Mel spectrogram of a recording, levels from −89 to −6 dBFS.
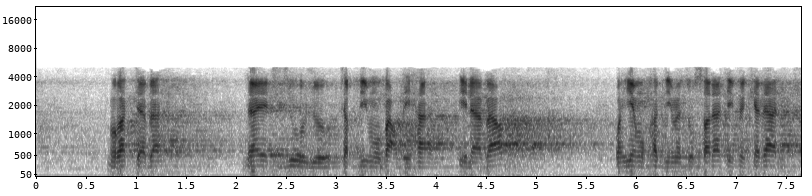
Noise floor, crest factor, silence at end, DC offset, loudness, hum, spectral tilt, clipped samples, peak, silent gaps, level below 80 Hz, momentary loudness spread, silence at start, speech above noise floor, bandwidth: -46 dBFS; 20 dB; 0 s; under 0.1%; -18 LUFS; none; -4 dB/octave; under 0.1%; 0 dBFS; none; -56 dBFS; 16 LU; 0 s; 26 dB; 5.2 kHz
